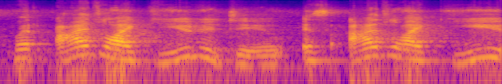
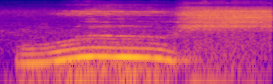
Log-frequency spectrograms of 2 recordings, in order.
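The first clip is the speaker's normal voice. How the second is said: wind sound; 3 semitones higher than usual. Shown as a demonstration. Spelling the sound of the cold wind, whoosh. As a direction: blow it like the wind. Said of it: "the sound of the wind".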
